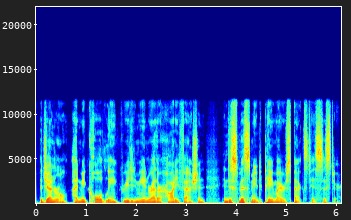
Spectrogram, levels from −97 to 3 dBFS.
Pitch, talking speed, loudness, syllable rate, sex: 90 Hz, 205 wpm, -20 LUFS, 5.9 syllables/s, male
